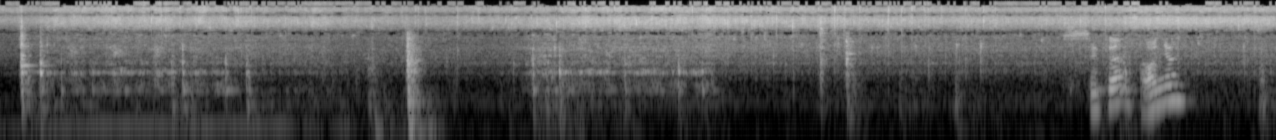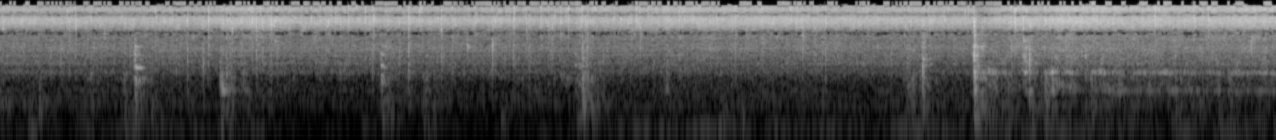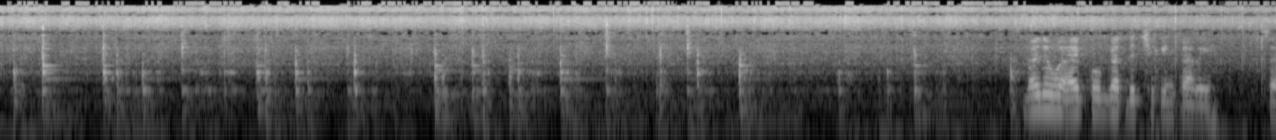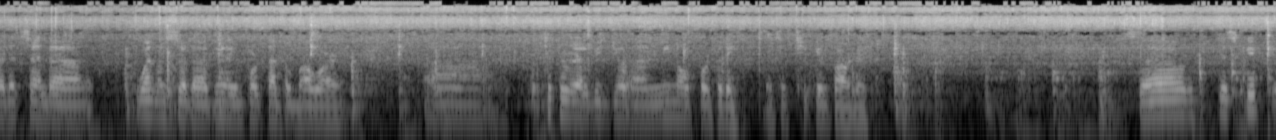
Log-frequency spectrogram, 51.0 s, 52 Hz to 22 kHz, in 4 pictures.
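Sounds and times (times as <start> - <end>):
onion and garlic sizzling in oil: 0.0 - 51.0
utensil scraping pan: 0.2 - 4.0, 5.1 - 7.4, 21.8 - 36.2, 38.8 - 51.0.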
